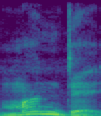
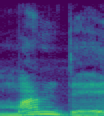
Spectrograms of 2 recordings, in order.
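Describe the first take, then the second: Both takes have the same delivery.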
